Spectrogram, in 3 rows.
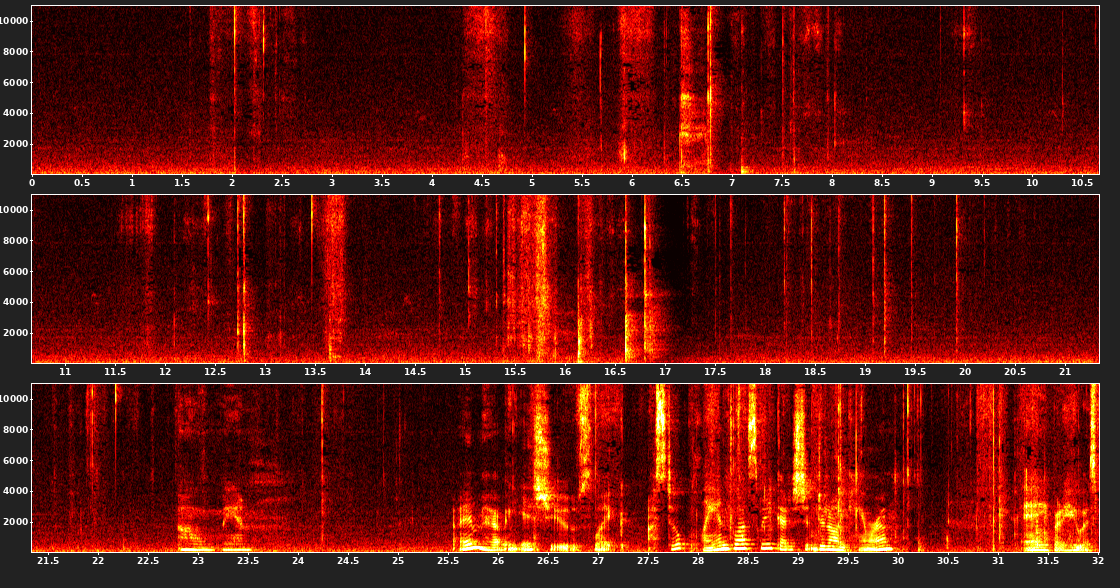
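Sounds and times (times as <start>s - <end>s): paper rustling: 14.9s - 16.5s, 27.9s - 31.7s.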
